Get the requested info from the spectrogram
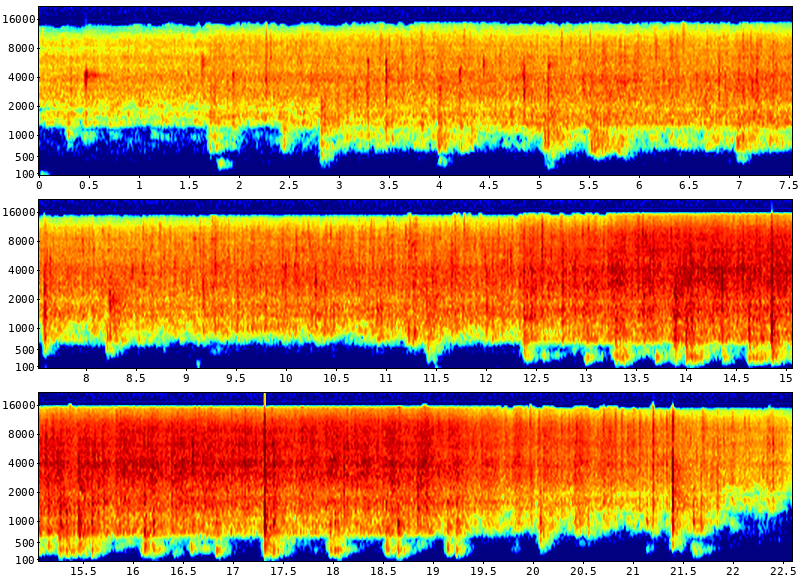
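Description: Sliced onion, green chillies, almonds and cashews sizzling in hot oil in a kadai, growing louder as the pan heats. In the second half a wooden spatula stirs them, and its scrapes and taps on the pan come through the sizzle.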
